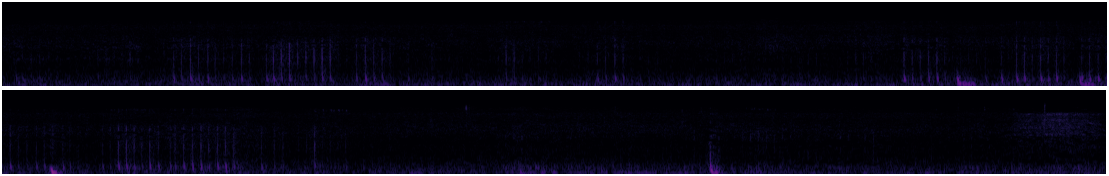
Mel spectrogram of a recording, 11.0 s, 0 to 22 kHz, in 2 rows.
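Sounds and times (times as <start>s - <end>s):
kitten purring: 0.0s - 11.0s.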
